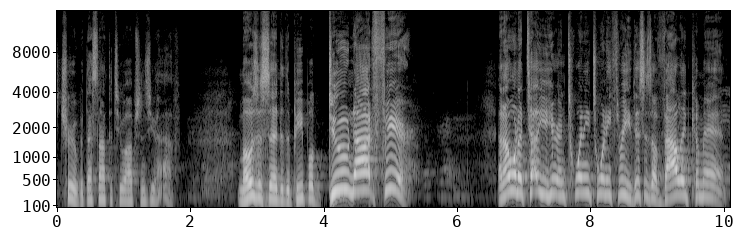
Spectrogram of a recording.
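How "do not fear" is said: slow, high and loud, every word hit hard; commanding shout. Acted. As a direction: thunder it out like Moses. Preacher quoting Moses' command.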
